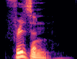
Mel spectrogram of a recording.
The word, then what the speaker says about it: frisson: Frisson. Frisson. But frisson. Every pronunciation I found was frisson. Frisson really carries that frisson. French origination. Frisson.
